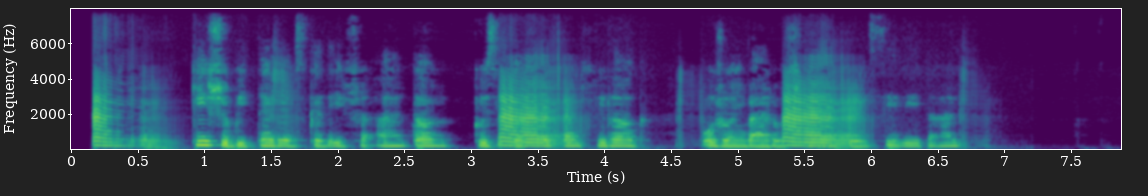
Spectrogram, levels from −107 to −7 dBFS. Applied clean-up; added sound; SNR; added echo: neural mask model DeepFilterNet 3.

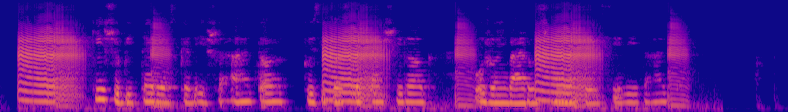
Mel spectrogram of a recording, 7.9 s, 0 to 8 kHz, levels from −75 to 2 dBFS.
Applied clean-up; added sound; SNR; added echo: none; Fart; -1 dB; reverberation time 0.3 s.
